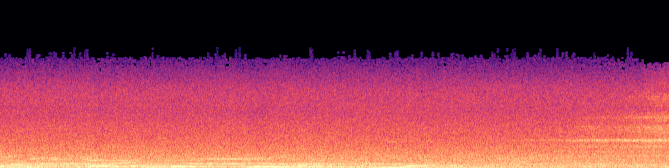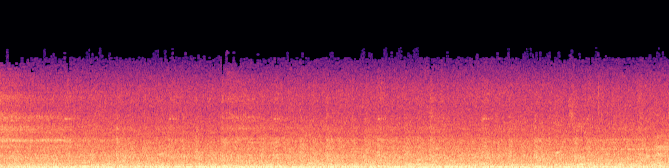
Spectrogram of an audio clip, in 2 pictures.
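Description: Theme-park plaza ambience: background area music of long held notes and chords under crowd voices. From about eight seconds a steady low rumble rises and covers the music, with a brief hiss as it starts.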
